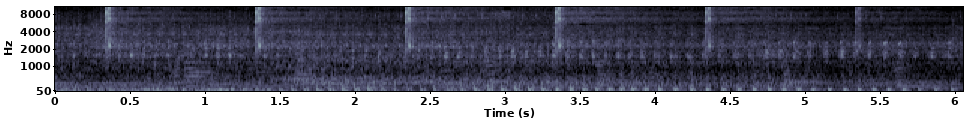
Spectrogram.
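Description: Motorcycle engine running as the bike rides slowly, a rapid even low thudding pulse throughout. A sharp tick recurs about once a second over it.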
